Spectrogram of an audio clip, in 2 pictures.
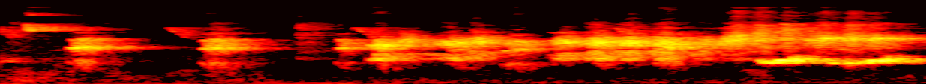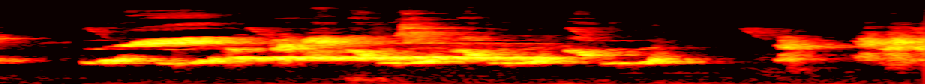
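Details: Chestnut-rumped babbler lure call for attracting birds: quick chattering notes, then a rough, dense warbling passage. After a short pause comes a bright run of whistled, trilling phrases, and brief chatters return at the end.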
